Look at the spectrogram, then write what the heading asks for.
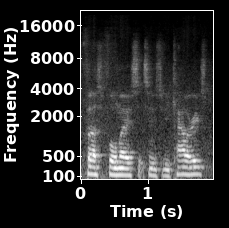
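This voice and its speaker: Here the same trainer-turned-podcaster talks fast in a mid-range voice, keeping things loose and conversational. Laughter comes readily, along with the occasional curse word. There's steady hiss and a roomy quality to the sound.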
